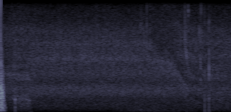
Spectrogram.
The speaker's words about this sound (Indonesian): Sorry kalau ada suara hujan karena ini saya rekam saat hujan.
